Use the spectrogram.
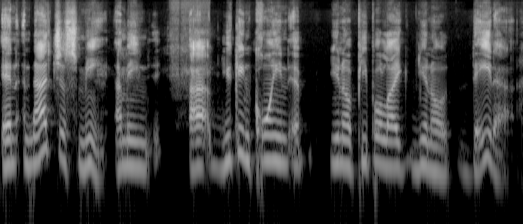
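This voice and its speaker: A woman in her fifties hosting a casual film discussion, speaking haltingly and often repeating words as she goes. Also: on the low side, a little mellow, dry recording. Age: 50s. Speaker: podcast host.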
